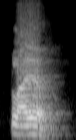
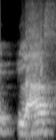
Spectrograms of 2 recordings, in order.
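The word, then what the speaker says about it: plier: इसके बाद आ जाता है अब प्लायर, और इस प्लायर को बहुत कोई प्लास बोलते हैं, पिलास बोलते हैं, पता नहीं ग्लास भी बोल देते होंगे, जो भी बोलते हैं। जनरली मार्केट में प्लासी बोल के ये सब प्रोनाउंस करते हैं, जानते हैं। तो ये क्या है, प्लायर है।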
